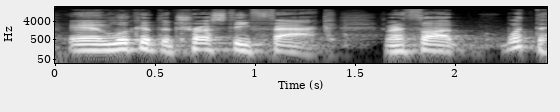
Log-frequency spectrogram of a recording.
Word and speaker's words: PHAK: It's definitely not FAAK, but I call it the FAC.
